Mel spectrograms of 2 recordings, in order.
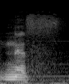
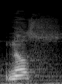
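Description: First: The s is said thin with unrounded lips. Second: The s is said with rounded, pushed-out lips. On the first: The speaker calls it right. "tapi nas" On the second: The speaker calls it wrong. "jangan sampai dibaca monyong nas"

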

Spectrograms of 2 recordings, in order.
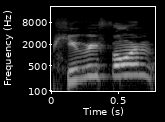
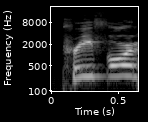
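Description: First: The name is said with three syllables. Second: The name is said with two syllables. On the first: The speaker calls it right. "I think it's pronounced Puriform or something like that" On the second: The speaker calls it wrong. "I started out calling the company Preform"

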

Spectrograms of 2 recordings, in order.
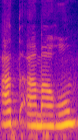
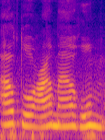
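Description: First: The t at the end is cut short without echo. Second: The t at the end bounces with an echo. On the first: The speaker calls it wrong. "এখানে আত আমা হুম এরকম হবে না" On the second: The speaker calls it right. "এখানে আমরা প্রতিধ্বনি করে পড়ব।"

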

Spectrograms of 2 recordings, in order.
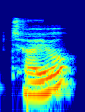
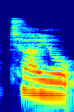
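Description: First: It has emphasized question intonation. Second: It has flat statement intonation. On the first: Do you sleep? "vurgulayarak soru tonunda sorduğumuz zaman" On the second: I sleep. "uyuyorum uyurum"

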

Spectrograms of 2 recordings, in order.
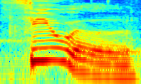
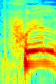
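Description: First: A y glide comes before the vowel. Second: No y glide comes before the vowel. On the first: The speaker calls it right. "এই শব্দটার সঠিক উচ্চারণ কিন্তু ফিউয়েল" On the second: The speaker calls it wrong. "ফুয়েল না"

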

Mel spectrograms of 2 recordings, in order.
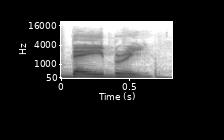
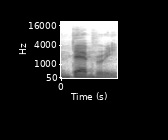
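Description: First: The final vowel glides into an ey sound. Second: The final vowel is a pure vowel. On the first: "Dlatego mówią debris" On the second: "a nie debris"

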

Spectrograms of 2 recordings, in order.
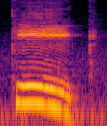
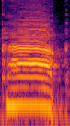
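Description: First: The vowel is a short 'i' sound. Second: The vowel is an open 'a' sound. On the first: The speaker calls it right. "لا المره دي كيك. كيك فهو مكسور شويه" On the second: The speaker calls it wrong. "مش كاك"

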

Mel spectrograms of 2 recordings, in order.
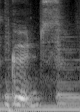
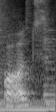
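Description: First: The vowel sounds like the one in good. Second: The vowel sounds like the one in god. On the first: The speaker calls it right. "it's goods" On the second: The speaker calls it wrong. "it's not gods"

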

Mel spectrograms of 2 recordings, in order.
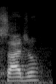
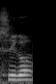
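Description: First: The name does not sound like seagull. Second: The name sounds like the word seagull. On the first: The speaker calls it wrong. "Instead of Sigel?" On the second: The speaker calls it right. "like the Bird?"

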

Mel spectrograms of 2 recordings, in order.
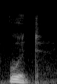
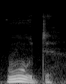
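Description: First: The vowel is short and weak, near uh. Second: The vowel is a full, strong oo sound. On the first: The speaker calls it right. "이 발음들도 다 우 발음이 아니라 약한 으 발음입니다" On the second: The speaker calls it wrong. "우 발음으로 읽어버리면"

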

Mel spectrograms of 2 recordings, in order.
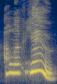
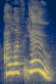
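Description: First: The stress is on the word you. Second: The same.

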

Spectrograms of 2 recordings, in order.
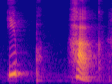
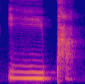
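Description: First: A separate h sound follows the p. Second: The h merges into one aspirated p. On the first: "І останній приклад іпхак" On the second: "вимова в нас стає іпак"

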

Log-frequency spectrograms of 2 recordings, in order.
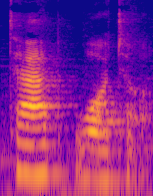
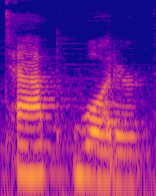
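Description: First: It is said in a British accent. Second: It is said without a British accent.

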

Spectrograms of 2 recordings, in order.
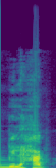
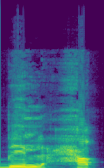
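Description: First: The final consonant is cut short without holding. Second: The final consonant is held briefly with a bounce. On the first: The speaker calls it wrong. "তাহলে তারপর ভুল" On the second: The speaker calls it right. "দম ফেলে একটুখানি ধরে রাখতে হবে"

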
